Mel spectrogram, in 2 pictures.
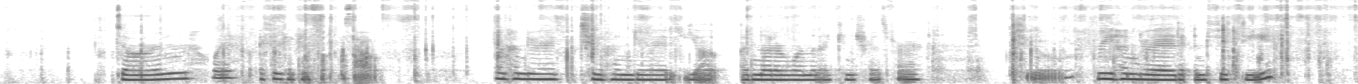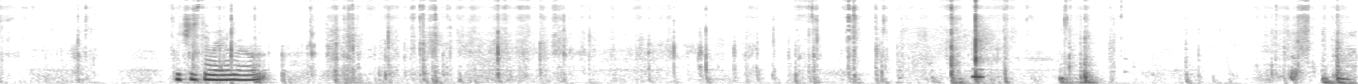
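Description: Paper bills rustle and crinkle as they are handled.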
